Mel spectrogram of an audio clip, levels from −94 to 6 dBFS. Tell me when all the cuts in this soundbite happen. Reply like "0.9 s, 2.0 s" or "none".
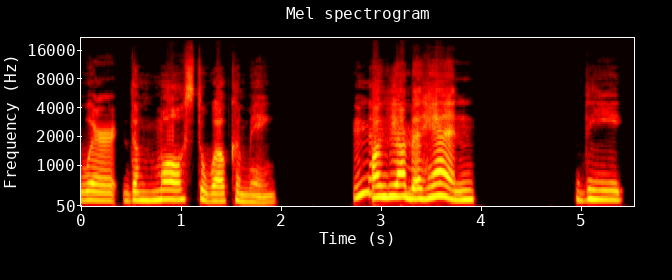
2.9 s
